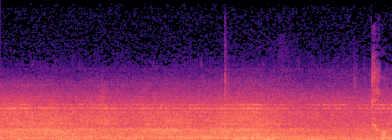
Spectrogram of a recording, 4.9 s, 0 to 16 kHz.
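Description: A heavy jet airliner departs runway 27R at London Heathrow, its engines a loud, steady broadband roar that holds close and constant without a break.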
